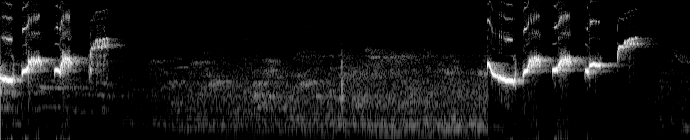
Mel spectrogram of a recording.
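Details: Orange-headed thrush singing as a lure to make other birds sing: two phrases of loud, rapidly repeated whistled notes with downward slurs and rising ends, separated by about three seconds of quiet.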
